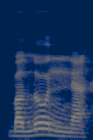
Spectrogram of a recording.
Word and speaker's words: balloon: Ví dụ tiếp theo chúng ta có là balloon. Chúng ta cũng sẽ không nhấn vào âm swa sao mà chúng ta nhấn âm tiết thứ 2.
